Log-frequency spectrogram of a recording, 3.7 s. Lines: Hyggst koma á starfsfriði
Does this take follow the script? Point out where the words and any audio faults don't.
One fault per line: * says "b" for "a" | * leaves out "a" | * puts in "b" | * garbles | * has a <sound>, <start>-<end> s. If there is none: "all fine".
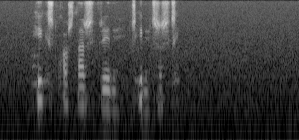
* leaves out "koma"
* garbles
